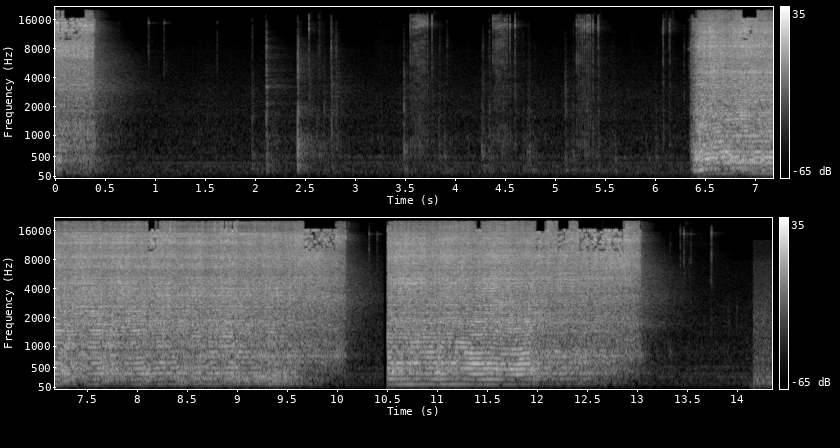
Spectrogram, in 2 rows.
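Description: Ratchet driving base plate mounting bolts on a 2021 Jeep Grand Cherokee, two long loud bursts of rapid clicking separated by a short pause, preceded by scattered light taps and clinks of tools.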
